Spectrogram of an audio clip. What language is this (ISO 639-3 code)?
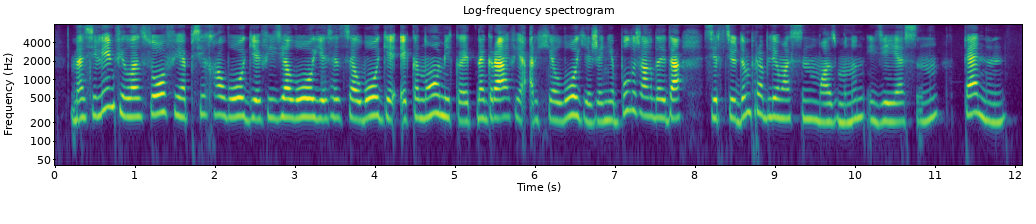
kaz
